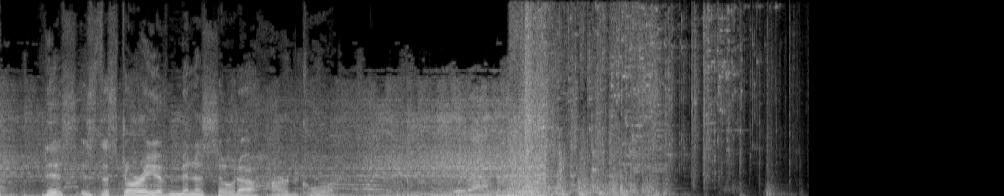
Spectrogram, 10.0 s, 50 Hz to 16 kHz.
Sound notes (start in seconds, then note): 3.8 energetic rock music; 5.0 glass shattering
